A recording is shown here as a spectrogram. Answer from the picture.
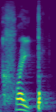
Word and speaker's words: crepe: can I get a crep it's ambiguous so that's why they call it a crepe as if it was spelled c r a y p uh Muna coconut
